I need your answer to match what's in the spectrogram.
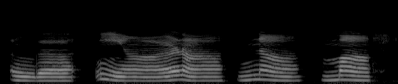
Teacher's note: अनुनासिक क्यों कहलाते हैं? क्योंकि ये नाक से बोले जाते हैं। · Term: अनुनासिक वर्ण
